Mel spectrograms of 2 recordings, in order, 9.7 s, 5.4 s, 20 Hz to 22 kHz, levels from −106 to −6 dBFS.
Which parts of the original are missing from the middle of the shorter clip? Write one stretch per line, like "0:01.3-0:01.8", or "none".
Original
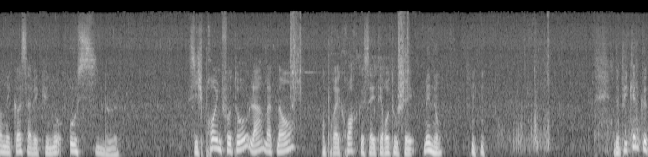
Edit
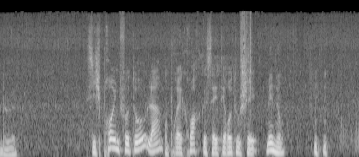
0:03.9-0:04.8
